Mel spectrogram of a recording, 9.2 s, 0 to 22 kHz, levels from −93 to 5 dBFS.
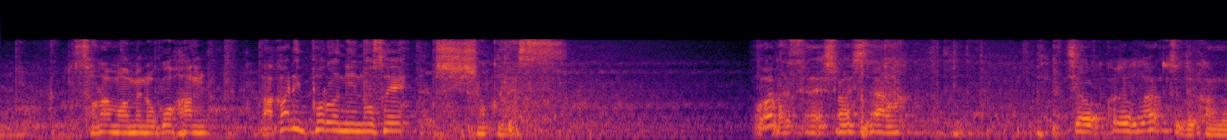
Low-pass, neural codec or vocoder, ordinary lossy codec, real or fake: none; codec, 16 kHz, 8 kbps, FunCodec, trained on LibriTTS, 25 frames a second; none; fake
